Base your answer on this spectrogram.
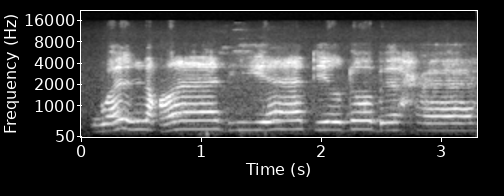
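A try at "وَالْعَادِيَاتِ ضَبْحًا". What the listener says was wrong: Baik, lamnya hilangkan le-nya. Wal a bersih.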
